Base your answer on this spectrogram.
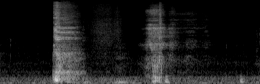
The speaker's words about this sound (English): That is as fake a cough as I ever heard in my life.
